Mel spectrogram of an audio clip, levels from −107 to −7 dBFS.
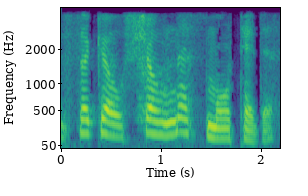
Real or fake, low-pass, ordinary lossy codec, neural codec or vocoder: fake; 3.6 kHz; AAC, 16 kbps; codec, 16 kHz in and 24 kHz out, 0.4 kbps, LongCat-Audio-Codec, two codebook decoder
